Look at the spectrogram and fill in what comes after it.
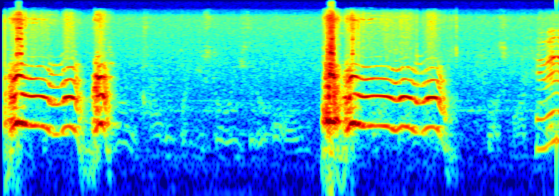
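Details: Four-month-old puppy barking to guard against the garbage man: three sharp, bright, tonal yaps, the first two about a second apart and the third after a two-second pause, drawn out with a wavering tail, then a brief fainter yap at the end.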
